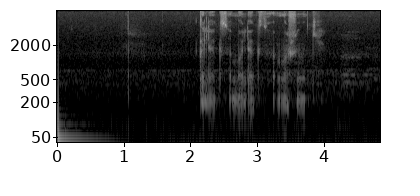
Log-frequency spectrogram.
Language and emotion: Russian, sad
